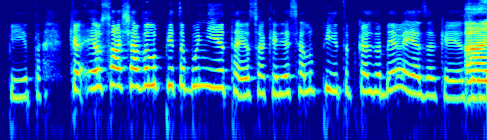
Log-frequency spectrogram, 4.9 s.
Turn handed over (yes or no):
no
